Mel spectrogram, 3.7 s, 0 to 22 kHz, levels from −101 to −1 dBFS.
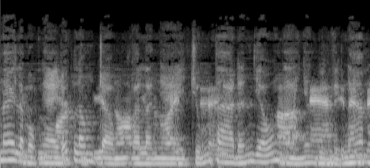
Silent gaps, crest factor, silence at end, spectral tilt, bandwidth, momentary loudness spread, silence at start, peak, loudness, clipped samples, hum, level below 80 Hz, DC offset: none; 12 dB; 0 s; -6.5 dB/octave; 11.5 kHz; 3 LU; 0 s; -14 dBFS; -26 LUFS; under 0.1%; none; -54 dBFS; under 0.1%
